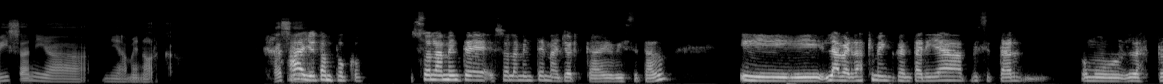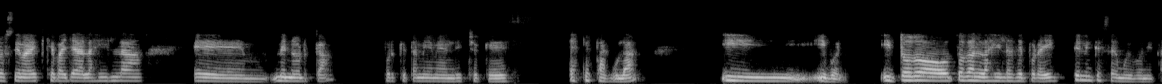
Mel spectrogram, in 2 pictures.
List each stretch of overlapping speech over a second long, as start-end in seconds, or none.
none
